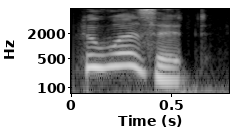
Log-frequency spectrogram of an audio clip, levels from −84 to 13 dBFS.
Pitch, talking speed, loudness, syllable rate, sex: 265 Hz, 225 wpm, -13 LUFS, 4.3 syllables/s, female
